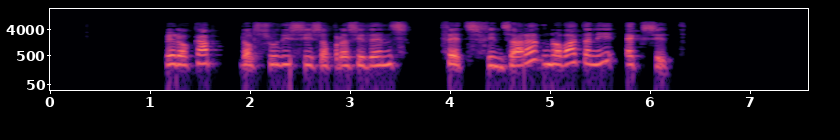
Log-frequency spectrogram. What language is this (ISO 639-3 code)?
cat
